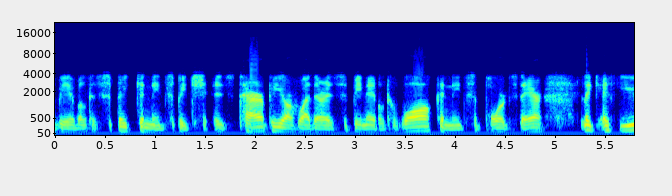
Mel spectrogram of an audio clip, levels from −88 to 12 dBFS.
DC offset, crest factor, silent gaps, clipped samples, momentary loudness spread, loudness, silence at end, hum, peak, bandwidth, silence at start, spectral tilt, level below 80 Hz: under 0.1%; 20 dB; none; under 0.1%; 10 LU; -32 LUFS; 0 s; none; -12 dBFS; 10 kHz; 0 s; -6 dB/octave; -70 dBFS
